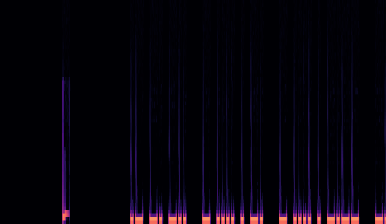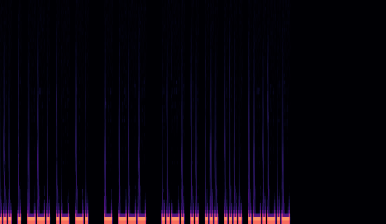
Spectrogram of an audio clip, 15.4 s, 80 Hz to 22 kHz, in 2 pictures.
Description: Morse code, heard as a keyed tone, about 25 wpm, 700 Hz. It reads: AND THEN THEY BEGAN TO FISH.
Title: Sentences from Top 1000 Words - Review Part 1 - 25wpm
